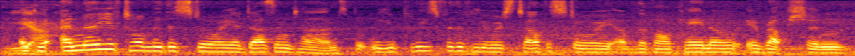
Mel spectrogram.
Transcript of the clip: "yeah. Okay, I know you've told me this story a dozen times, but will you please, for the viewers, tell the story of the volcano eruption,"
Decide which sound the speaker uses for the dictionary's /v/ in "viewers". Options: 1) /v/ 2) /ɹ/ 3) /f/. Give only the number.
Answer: 1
